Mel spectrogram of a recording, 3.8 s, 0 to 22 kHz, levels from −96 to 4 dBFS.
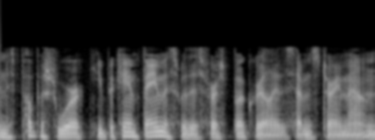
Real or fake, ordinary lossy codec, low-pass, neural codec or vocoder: real; MP3, 32 kbps; 5.4 kHz; none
